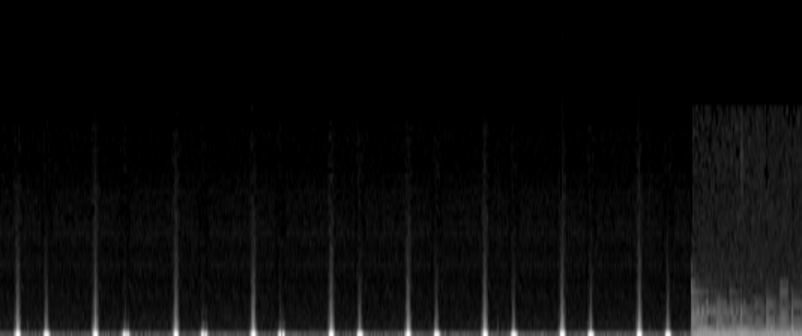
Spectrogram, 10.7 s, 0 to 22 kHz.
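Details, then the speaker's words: Cardiovascular exam teaching clip: low, dull heart sounds in a three-beat gallop rhythm with a faint extra sound after S2, third heart sound (S3 gallop), described as characteristic of decompensated heart failure; music near the end. "su presencia es lo que denominamos como ritmo de galope y es característico de la insuficiencia cardíaca descompensada"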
